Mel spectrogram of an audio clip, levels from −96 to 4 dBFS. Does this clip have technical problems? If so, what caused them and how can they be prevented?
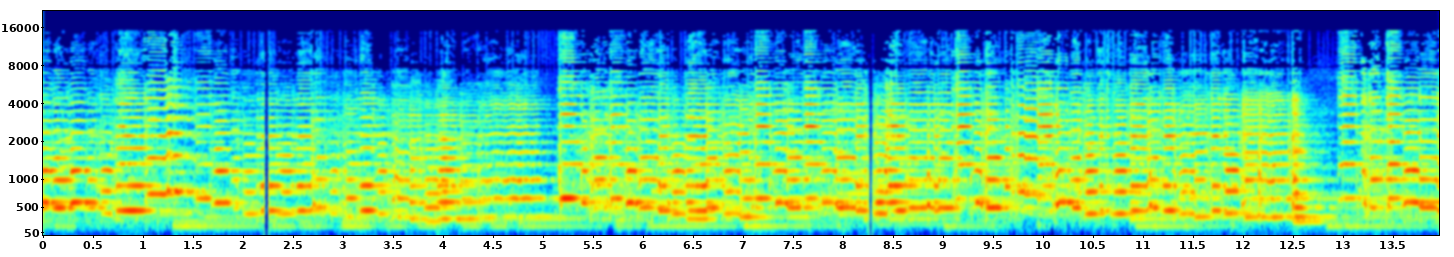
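Yes: gaps at joins of encoded pieces, about 48 ms at 2.21 s and 34 ms at 8.26 s, six seconds apart. Untrimmed encoder delay and end padding leave silence, and the sound resumes where it stopped, unlike a dropout, which loses audio. Trim encoder delay and padding, or encode gaplessly.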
